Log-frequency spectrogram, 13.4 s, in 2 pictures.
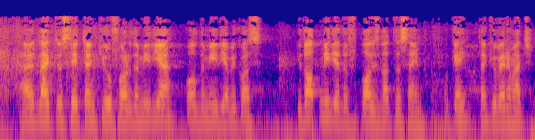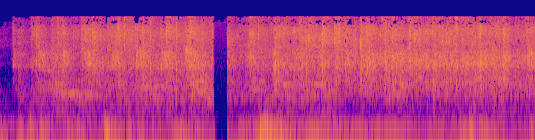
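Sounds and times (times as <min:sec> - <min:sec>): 
journalists applauding: 0:00.0 - 0:01.2, 0:06.8 - 0:13.3
speech: 0:00.2 - 0:07.5.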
